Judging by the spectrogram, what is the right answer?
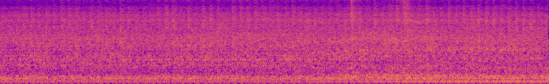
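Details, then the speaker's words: Washing machine on spin cycle before fitting antivibration pads: steady low hum and rumble building as drum speeds up, cabinet vibrating noticeably. "and see as the outcomes go up doesn't you start to really hear the vibration it's not too particularly bad considering that there are downstairs neighbors who want alleviate as much of that as possible"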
